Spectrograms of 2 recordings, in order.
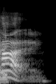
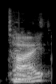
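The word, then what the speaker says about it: Ti: Do you pronounce it T? T? Is it T I? – Ty. – Ty. Okay.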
